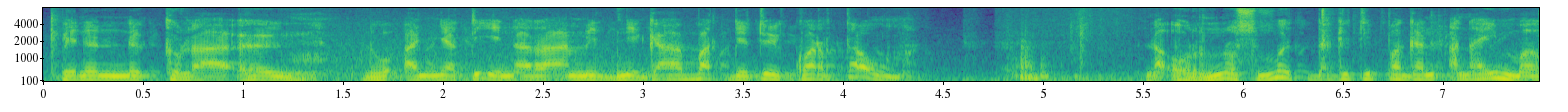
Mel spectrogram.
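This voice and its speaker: A man's voice: a little high, steady tone, moderate pace, close to an everyday voice. A man with an Ilocano accent playing a scheming older father in a radio drama. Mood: secretive, probing. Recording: noisy radio drama recording.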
